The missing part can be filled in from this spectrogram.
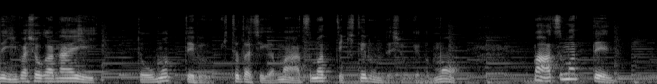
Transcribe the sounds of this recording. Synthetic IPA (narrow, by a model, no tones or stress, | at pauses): eibaɕo̞ɡanai | t̪o̞ːmo̞t̪ːe̞ɾɯ̟̰çi̥t̪o̞t̪at͡ɕiɡamaːt͡sɨmat̪ːe̞kʲi̥t̪e̞ɾɯ̟̃nd̪e̞ɕo̞ːke̞d̪o̞mo̞ | maːt͡sɨmat̪ːe̞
